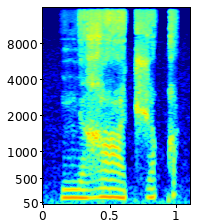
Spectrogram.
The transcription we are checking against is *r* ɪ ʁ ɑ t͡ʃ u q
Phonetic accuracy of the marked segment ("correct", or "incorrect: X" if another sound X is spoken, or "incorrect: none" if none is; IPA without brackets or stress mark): incorrect: n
